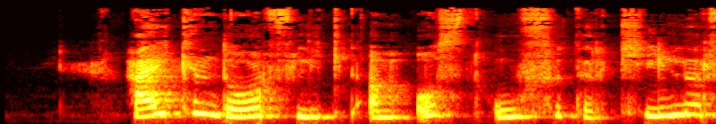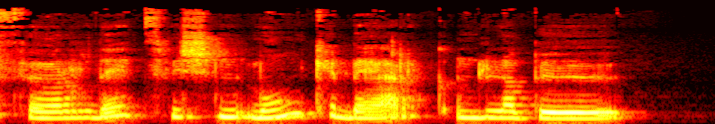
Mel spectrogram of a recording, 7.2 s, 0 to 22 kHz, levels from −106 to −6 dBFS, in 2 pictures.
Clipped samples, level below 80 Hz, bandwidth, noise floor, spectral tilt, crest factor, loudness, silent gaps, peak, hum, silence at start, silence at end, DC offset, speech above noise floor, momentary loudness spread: under 0.1%; -62 dBFS; 17 kHz; -51 dBFS; -5 dB/octave; 18 dB; -20 LUFS; none; -2 dBFS; none; 0.65 s; 0.45 s; under 0.1%; 32 dB; 9 LU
